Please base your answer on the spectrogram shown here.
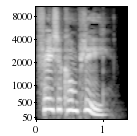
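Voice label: "fait accompli", British English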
